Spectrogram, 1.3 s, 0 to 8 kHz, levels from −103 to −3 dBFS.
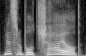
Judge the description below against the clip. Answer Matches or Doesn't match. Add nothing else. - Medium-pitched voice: Doesn't match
